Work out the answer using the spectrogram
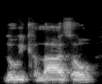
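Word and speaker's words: Luis Collazo: Kasu Lou Kaz oh man I can never pronounce Louis nameo. Louis Collazo.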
